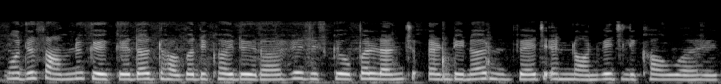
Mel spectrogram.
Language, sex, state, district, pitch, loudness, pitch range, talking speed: Hindi, female, Delhi, New Delhi, 240 Hz, -16 LUFS, 230-250 Hz, 165 wpm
